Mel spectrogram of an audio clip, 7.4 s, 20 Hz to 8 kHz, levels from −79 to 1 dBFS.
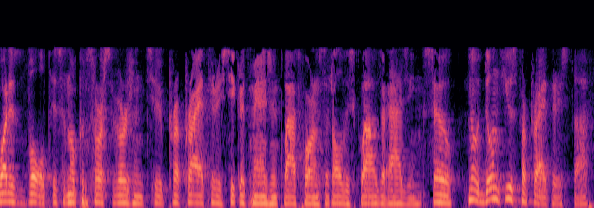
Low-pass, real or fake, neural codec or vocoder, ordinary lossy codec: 7.2 kHz; real; none; AAC, 16 kbps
